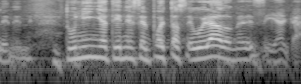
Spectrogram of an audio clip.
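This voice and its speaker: Speaking at a very fast pace, a woman sounds somewhat breathy. Her intonation stays fairly even. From Argentina, Rosario. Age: 60s. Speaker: interviewee sharing life story. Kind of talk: interview.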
